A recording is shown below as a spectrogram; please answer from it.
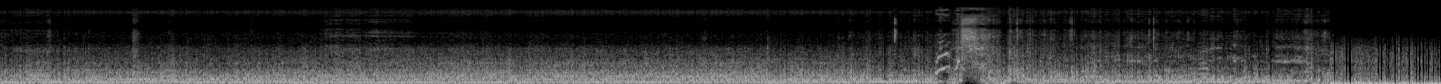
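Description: Steady road and engine noise from a moving car, heard inside the cabin through a dashcam microphone. About ten seconds in comes one brief sharp sound with a quick sweep in pitch.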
